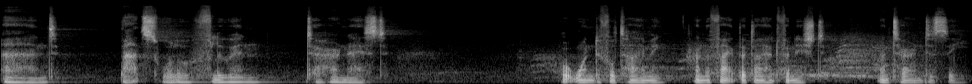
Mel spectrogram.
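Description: A man's voice: sits low, completely flat delivery, takes it slowly, creaky, long pauses, fairly bright tone, a little hiss or hum. Man in an echoey stone chapel. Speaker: poet and guest. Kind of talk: reflective spoken storytelling. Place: small stone chapel indoors.

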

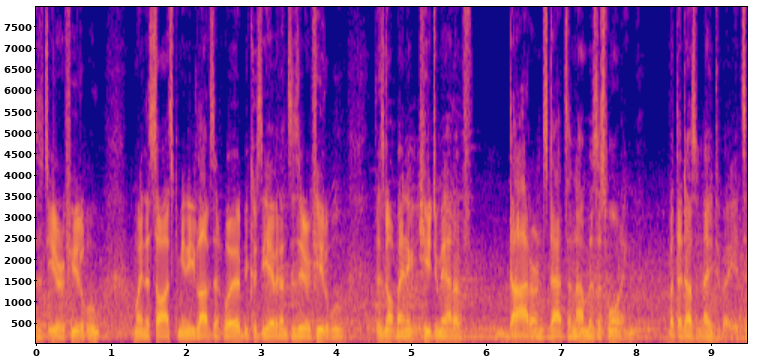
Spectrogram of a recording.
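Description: A man's voice: low voice, noisy background. An Australian man being interviewed casually, speaking in a plain, colloquial way. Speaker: conference attendee being interviewed.

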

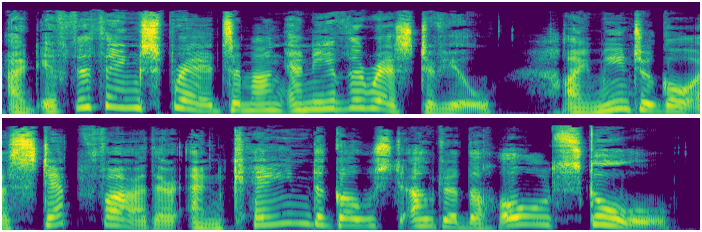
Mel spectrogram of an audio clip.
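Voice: medium pitch, big pitch swings, moderate pace, no echo, clean studio sound, pitched above the performer's own voice, close to an everyday voice. A reader doing a stern lecturing schoolmaster. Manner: harsh, lecturing, threatening. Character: stern middle-aged male village schoolmaster. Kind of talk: audiobook character voice.

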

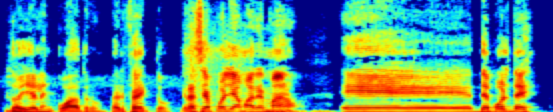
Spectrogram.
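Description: A man's voice: sits high, a little slow, pushed and bright. A man hosting sports talk radio, brash and argumentative as he teases callers. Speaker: radio sports show host.

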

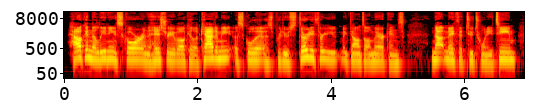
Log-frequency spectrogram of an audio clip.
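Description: A man co-hosting a casual sports podcast, chatty and relaxed, running through statistics with plenty of fillers. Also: high-pitched, fast talker. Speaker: podcast co-host.

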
